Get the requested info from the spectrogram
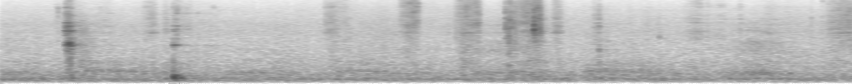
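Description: A few faint, light clicks and taps as a pastry brush is worked in a small ceramic bowl of egg wash.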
